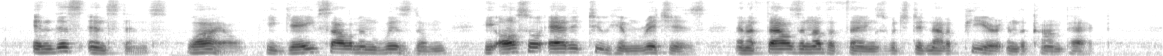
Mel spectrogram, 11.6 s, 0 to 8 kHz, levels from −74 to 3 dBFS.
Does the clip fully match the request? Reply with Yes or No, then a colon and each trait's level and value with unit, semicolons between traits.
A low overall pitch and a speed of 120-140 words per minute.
Yes: low, 125 Hz; slow, 135 wpm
